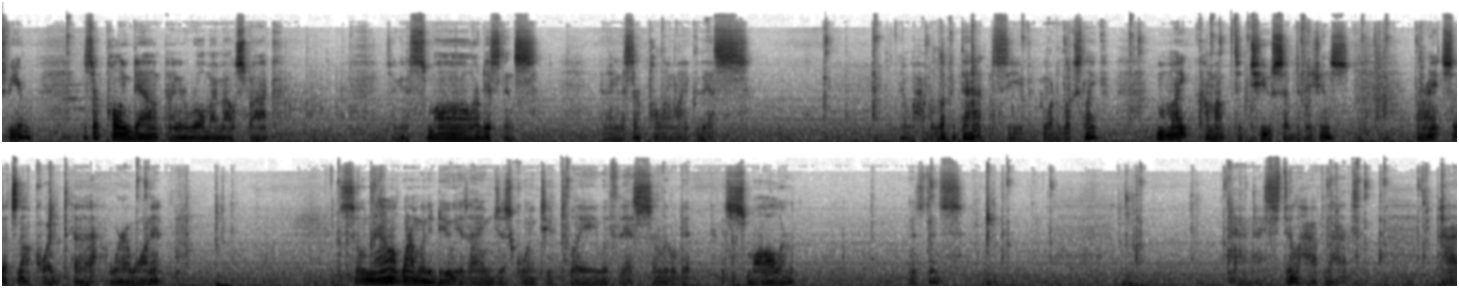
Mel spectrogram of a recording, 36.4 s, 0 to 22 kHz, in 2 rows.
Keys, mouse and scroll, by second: 0.8 click, 10.6-11.3 scroll down 4, 10.9 middle click, 11.7 alt+a, 12.1 Tab, 12.4-13.1 scroll down 2, 12.7 middle click, 14.1 click, 15.1 click, 15.6 middle click, 16.5-17.0 scroll up 3, 17.0 shift+middle click, 17.3 middle click, 18.0-18.8 scroll up 1, 18.8 Tab, 18.8 scroll up 1, 19.9 click, 20.9 KP_1, 21.6-22.3 scroll up 5, 22.4 shift+middle click, 25.2 click, 30.5 Tab, 30.7 middle click, 31.4-32.3 scroll down 7, 32.3 alt+a, 32.4 middle click, 33.7-34.4 scroll up 4, 34.0 middle click, 35.1 click, 35.4 middle click, 36.2 Tab.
